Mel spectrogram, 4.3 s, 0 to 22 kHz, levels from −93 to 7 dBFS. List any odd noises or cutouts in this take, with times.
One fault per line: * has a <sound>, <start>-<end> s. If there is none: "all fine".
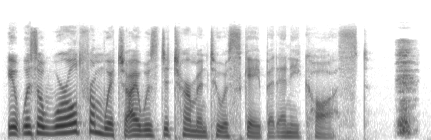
* has a sniff, 3.9-4.2 s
